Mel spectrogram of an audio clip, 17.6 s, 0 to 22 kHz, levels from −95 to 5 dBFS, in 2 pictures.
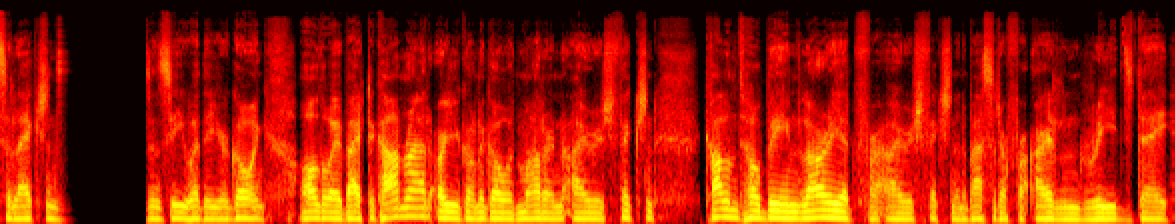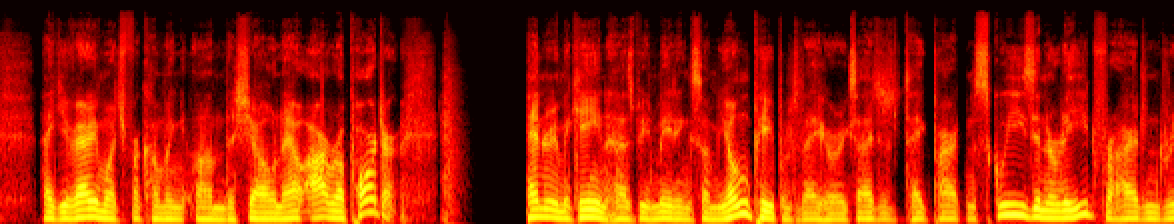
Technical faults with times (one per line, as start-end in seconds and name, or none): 0.45-1.12 call audio freeze
6.82-9.53 jitter buffer speed-up
12.15-12.78 call audio freeze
